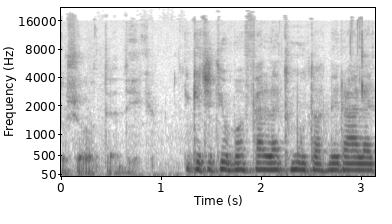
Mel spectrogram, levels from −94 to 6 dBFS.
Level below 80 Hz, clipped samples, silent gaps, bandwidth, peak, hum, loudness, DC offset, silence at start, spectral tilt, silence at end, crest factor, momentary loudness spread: -48 dBFS; under 0.1%; none; 19.5 kHz; -12 dBFS; none; -27 LUFS; under 0.1%; 0 s; -7 dB/octave; 0 s; 16 dB; 17 LU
